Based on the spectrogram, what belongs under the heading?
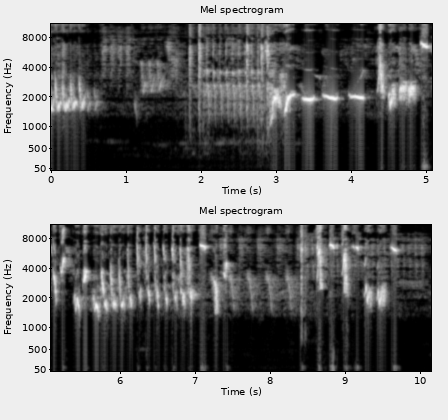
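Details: A white-rumped shama sings as a lure to get a silent bird calling, morning or afternoon: a whistled opener, scratchy notes, a clear sustained whistle, then rapid varied warbling with sharp clicks.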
